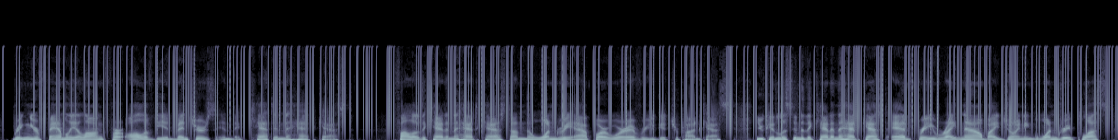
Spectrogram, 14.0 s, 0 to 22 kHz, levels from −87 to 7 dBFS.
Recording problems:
crackle, like an old record; loud; 6 dB below the speech

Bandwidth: 14.5 kHz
